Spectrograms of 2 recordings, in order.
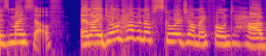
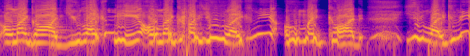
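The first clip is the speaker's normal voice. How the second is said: high, loud mock-thrilled gushing; gushing excitement; 4 semitones higher, 5 dB louder than usual. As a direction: gush over a crush, rising higher each time. Retold thrilled reaction to crush.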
